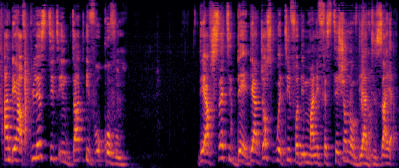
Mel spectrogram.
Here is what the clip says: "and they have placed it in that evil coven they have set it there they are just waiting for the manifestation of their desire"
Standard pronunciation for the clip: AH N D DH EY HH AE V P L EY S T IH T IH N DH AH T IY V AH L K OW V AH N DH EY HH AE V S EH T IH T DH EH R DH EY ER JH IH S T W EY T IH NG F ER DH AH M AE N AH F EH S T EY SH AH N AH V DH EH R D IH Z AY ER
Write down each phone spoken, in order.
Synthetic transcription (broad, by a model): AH N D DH EY HH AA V P L EY S T IH T IH N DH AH T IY V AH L K OW V AH N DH EY HH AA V S EH T IH T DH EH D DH EY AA JH IH S T W EY T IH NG F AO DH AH M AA N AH F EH S T EY SH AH N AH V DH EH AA D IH Z AY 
